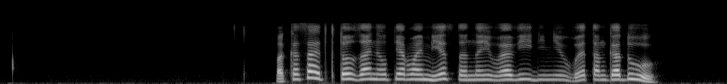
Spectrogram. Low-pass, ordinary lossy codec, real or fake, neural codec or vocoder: 7.2 kHz; none; fake; codec, 24 kHz, 0.9 kbps, WavTokenizer, large speech release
